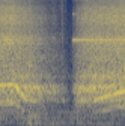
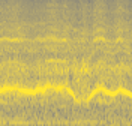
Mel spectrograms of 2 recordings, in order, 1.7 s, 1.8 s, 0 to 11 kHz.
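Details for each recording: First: WLToys V262 quadcopter with a brand-new brushed motor, run at the lowest throttle for break-in: a thin steady whine that drops out briefly, then returns and slowly climbs in pitch. A normal low-throttle run. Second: WLToys V262 Cyclone quadcopter in flight: high whining drone buzz with a wavering squeal near 1 kHz from one failing brushed motor, fixed by replacing the motor.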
